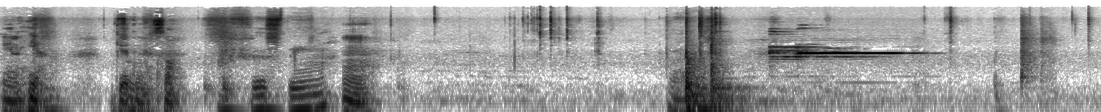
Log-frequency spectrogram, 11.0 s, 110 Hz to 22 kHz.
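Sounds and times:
steady electronic beep: 0:07.7 - 0:09.5.

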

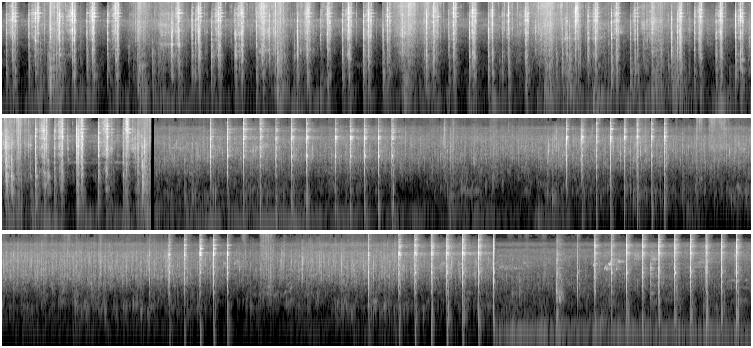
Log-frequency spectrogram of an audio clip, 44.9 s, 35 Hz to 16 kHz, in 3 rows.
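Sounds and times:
knife splitting bamboo: 0:00.0 - 0:18.0.

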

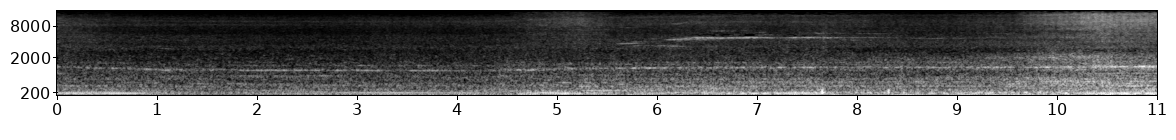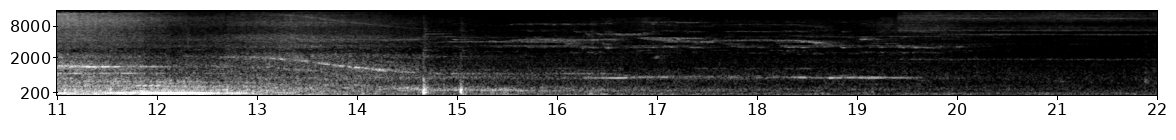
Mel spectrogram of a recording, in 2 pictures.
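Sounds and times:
diesel engine hum: 0:00.0 - 0:15.7
rushing hiss: 0:00.0 - 0:22.0
train wheel squeal: 0:00.0 - 0:22.0.

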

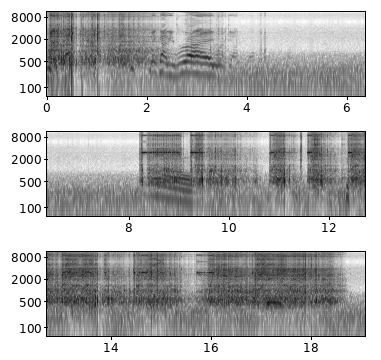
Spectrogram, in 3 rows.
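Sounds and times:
toy car tyres churning wood chips: 0:00.0 - 0:02.3, 0:08.2 - 0:18.7.

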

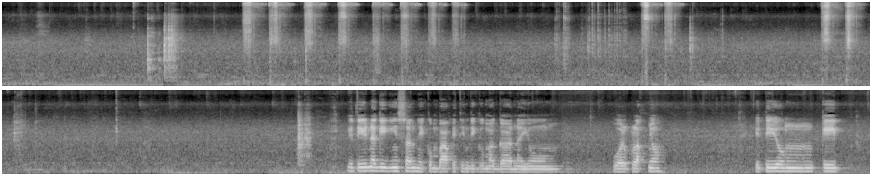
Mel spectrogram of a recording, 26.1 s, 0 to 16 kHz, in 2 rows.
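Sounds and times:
air blower bulb puffing: 0:03.6 - 0:07.0, 0:09.6 - 0:10.3, 0:12.3 - 0:13.0.

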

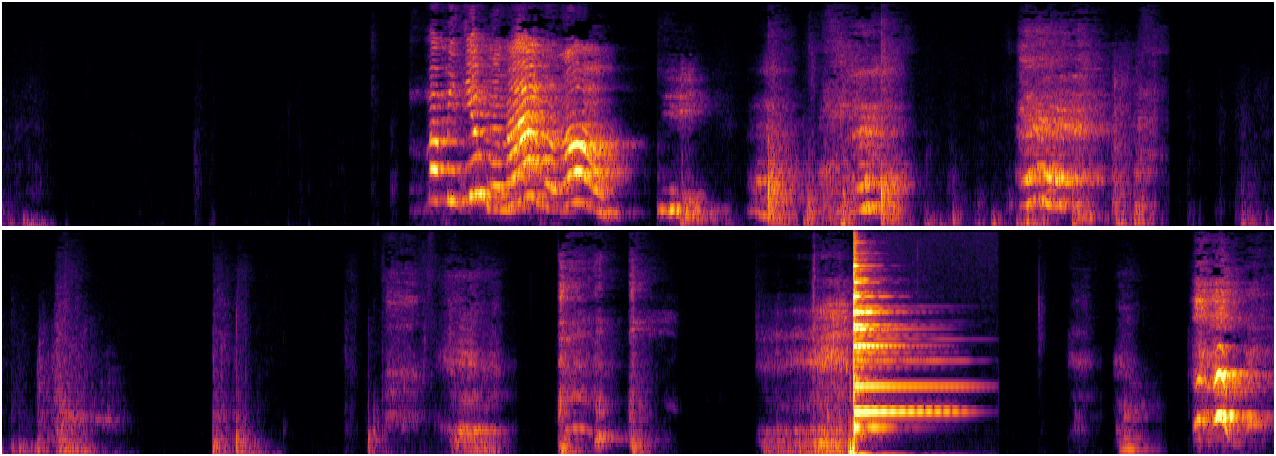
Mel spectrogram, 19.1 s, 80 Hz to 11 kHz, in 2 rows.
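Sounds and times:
frying pan clang: 0:16.0 - 0:16.9.

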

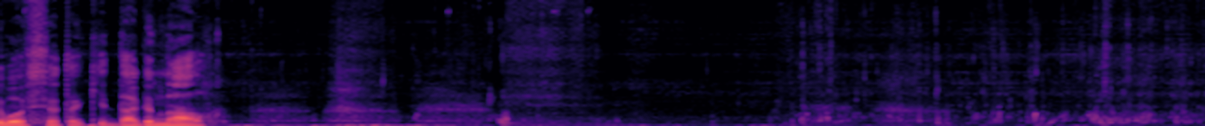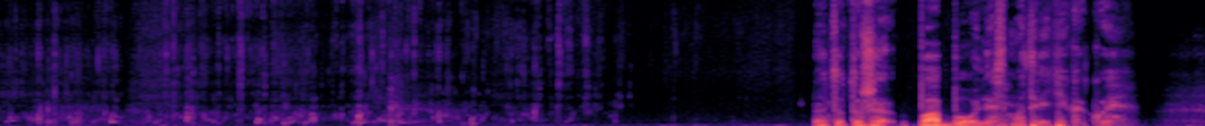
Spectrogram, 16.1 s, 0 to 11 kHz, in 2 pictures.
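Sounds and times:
fish splashing in water: 0:05.2 - 0:12.4.

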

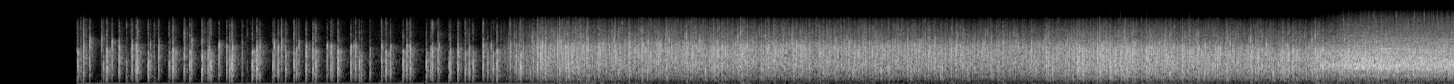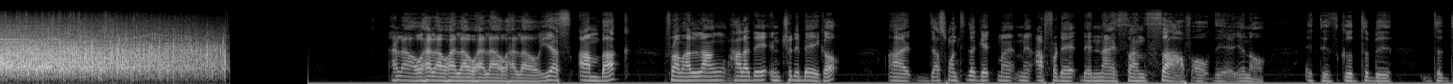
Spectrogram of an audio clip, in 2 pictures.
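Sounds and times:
crowd applause: 0:00.8 - 0:16.8.

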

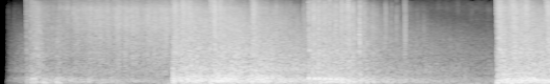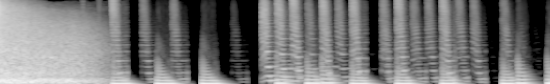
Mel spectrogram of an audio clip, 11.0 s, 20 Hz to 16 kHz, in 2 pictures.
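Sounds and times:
fireworks crackling and popping: 0:00.1 - 0:06.5.

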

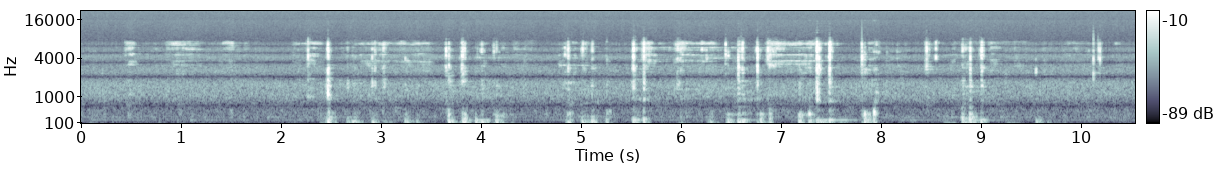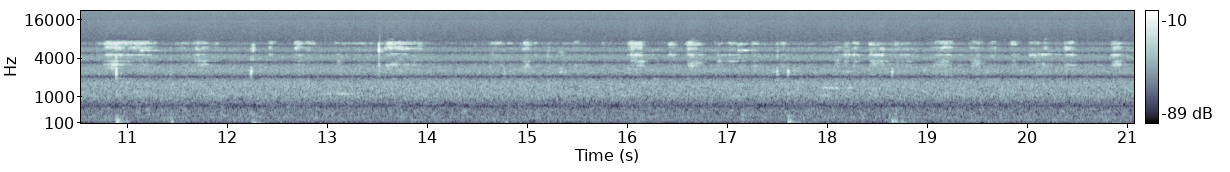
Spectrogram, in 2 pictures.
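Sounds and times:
computer keyboard typing: 0:02.3 - 0:09.2.

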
